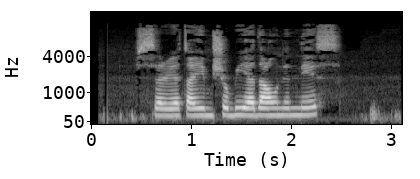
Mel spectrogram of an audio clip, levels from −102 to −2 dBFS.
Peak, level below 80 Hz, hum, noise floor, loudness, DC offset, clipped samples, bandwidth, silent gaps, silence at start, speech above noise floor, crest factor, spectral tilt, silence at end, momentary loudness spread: -6 dBFS; -68 dBFS; none; -48 dBFS; -24 LUFS; under 0.1%; under 0.1%; 11 kHz; none; 0.45 s; 24 dB; 18 dB; -4 dB/octave; 0.05 s; 15 LU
